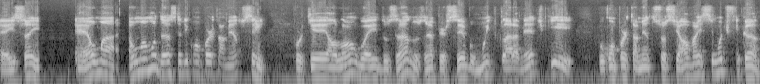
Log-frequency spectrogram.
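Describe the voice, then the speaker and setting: With a bright, sharp tone and very even loudness, a man of medium pitch speaks fairly slowly, using ordinary pitch variation. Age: 70s. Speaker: real estate council president. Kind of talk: radio interview.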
